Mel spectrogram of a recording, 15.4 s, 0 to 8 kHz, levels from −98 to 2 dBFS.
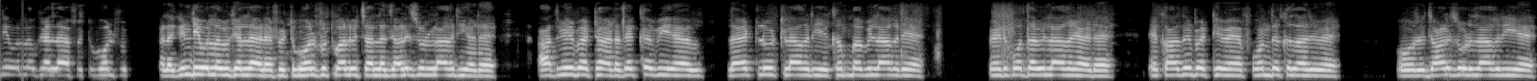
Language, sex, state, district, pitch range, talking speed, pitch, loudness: Marwari, male, Rajasthan, Churu, 220-240 Hz, 220 wpm, 230 Hz, -16 LUFS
